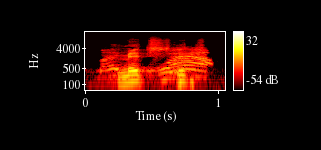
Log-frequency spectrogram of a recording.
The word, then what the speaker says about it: Mytych: He just changed his name and you got it almost right. He didn't have any clue how to say it, and he figured it out phonetically, and that's why I changed it slightly. It only took me 25 years to find this out. Well, because that's, I was saying it the way you say it when you met me,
